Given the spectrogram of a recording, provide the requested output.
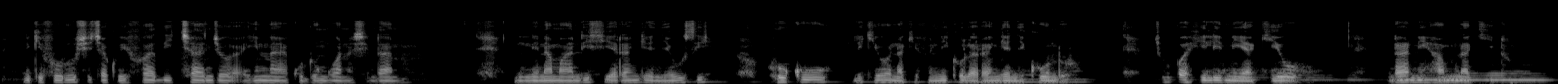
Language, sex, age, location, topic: Swahili, male, 18-24, Kisumu, health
